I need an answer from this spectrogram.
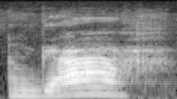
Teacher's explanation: Temos hangar, só que hangar é oxítona, porque vocês perceberam que a força está na última sílaba.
